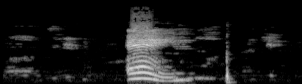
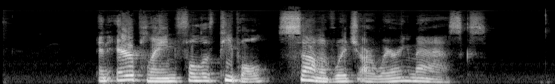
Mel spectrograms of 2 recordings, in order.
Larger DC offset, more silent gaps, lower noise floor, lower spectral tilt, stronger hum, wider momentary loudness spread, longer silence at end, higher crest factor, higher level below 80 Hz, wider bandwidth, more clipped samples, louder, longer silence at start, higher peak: neither; neither; second, -51 dBFS vs -55 dBFS; second, -2.5 dB/octave vs -5 dB/octave; neither; first, 27 LU vs 13 LU; second, 0.25 s vs 0.7 s; first, 18 dB vs 12 dB; second, -60 dBFS vs -48 dBFS; first, 15.5 kHz vs 13.5 kHz; neither; about the same, -11 LUFS vs -11 LUFS; second, 0.2 s vs 1 s; about the same, 0 dBFS vs 0 dBFS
